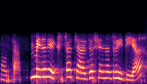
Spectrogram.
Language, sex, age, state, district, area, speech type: Kannada, female, 18-30, Karnataka, Hassan, urban, conversation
